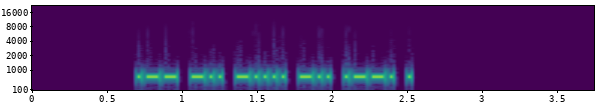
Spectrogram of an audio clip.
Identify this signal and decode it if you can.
Morse code, heard as a keyed tone, about 50 wpm, 700 Hz. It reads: WD6DPE
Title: Speed Racing - USA 2x3 Call Signs 40wpm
